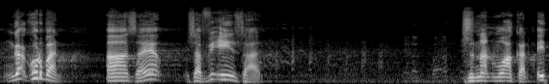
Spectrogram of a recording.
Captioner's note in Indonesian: tertawa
